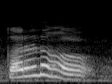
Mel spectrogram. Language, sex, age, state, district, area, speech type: Marathi, female, 18-30, Maharashtra, Nanded, rural, spontaneous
